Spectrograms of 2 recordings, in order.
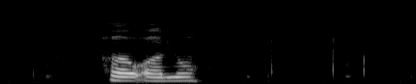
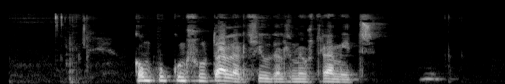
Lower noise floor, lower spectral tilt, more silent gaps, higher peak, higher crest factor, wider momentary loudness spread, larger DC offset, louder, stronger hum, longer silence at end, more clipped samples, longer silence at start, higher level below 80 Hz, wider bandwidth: first, -76 dBFS vs -64 dBFS; first, -9 dB/octave vs -5.5 dB/octave; neither; second, -8 dBFS vs 0 dBFS; about the same, 20 dB vs 18 dB; second, 12 LU vs 20 LU; neither; second, -22 LUFS vs -15 LUFS; neither; first, 2.2 s vs 0.7 s; neither; first, 1.1 s vs 0.55 s; second, -82 dBFS vs -56 dBFS; second, 7 kHz vs 11.5 kHz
